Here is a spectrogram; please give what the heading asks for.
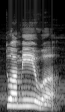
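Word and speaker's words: ত্বমেব: তাহলে তয়ের নিচে বফলা থাকলে উচ্চারণ হয় তুয়, তাহলে তুয়ামেওয়া তুয়ামেওয়া।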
